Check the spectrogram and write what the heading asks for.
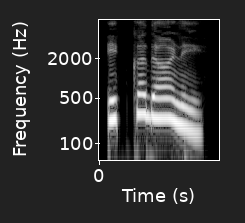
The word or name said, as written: ಏಕತಾಲ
